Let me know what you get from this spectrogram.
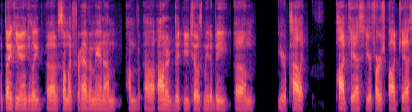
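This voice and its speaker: A man with a dark, mellow tone talks at a medium pitch and a moderate pace, his intonation monotone and flat. The sound is dry and close with no echo, over a quiet background. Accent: Texas. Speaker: author and clairvoyant healer. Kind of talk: podcast interview. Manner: halting, many fillers.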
